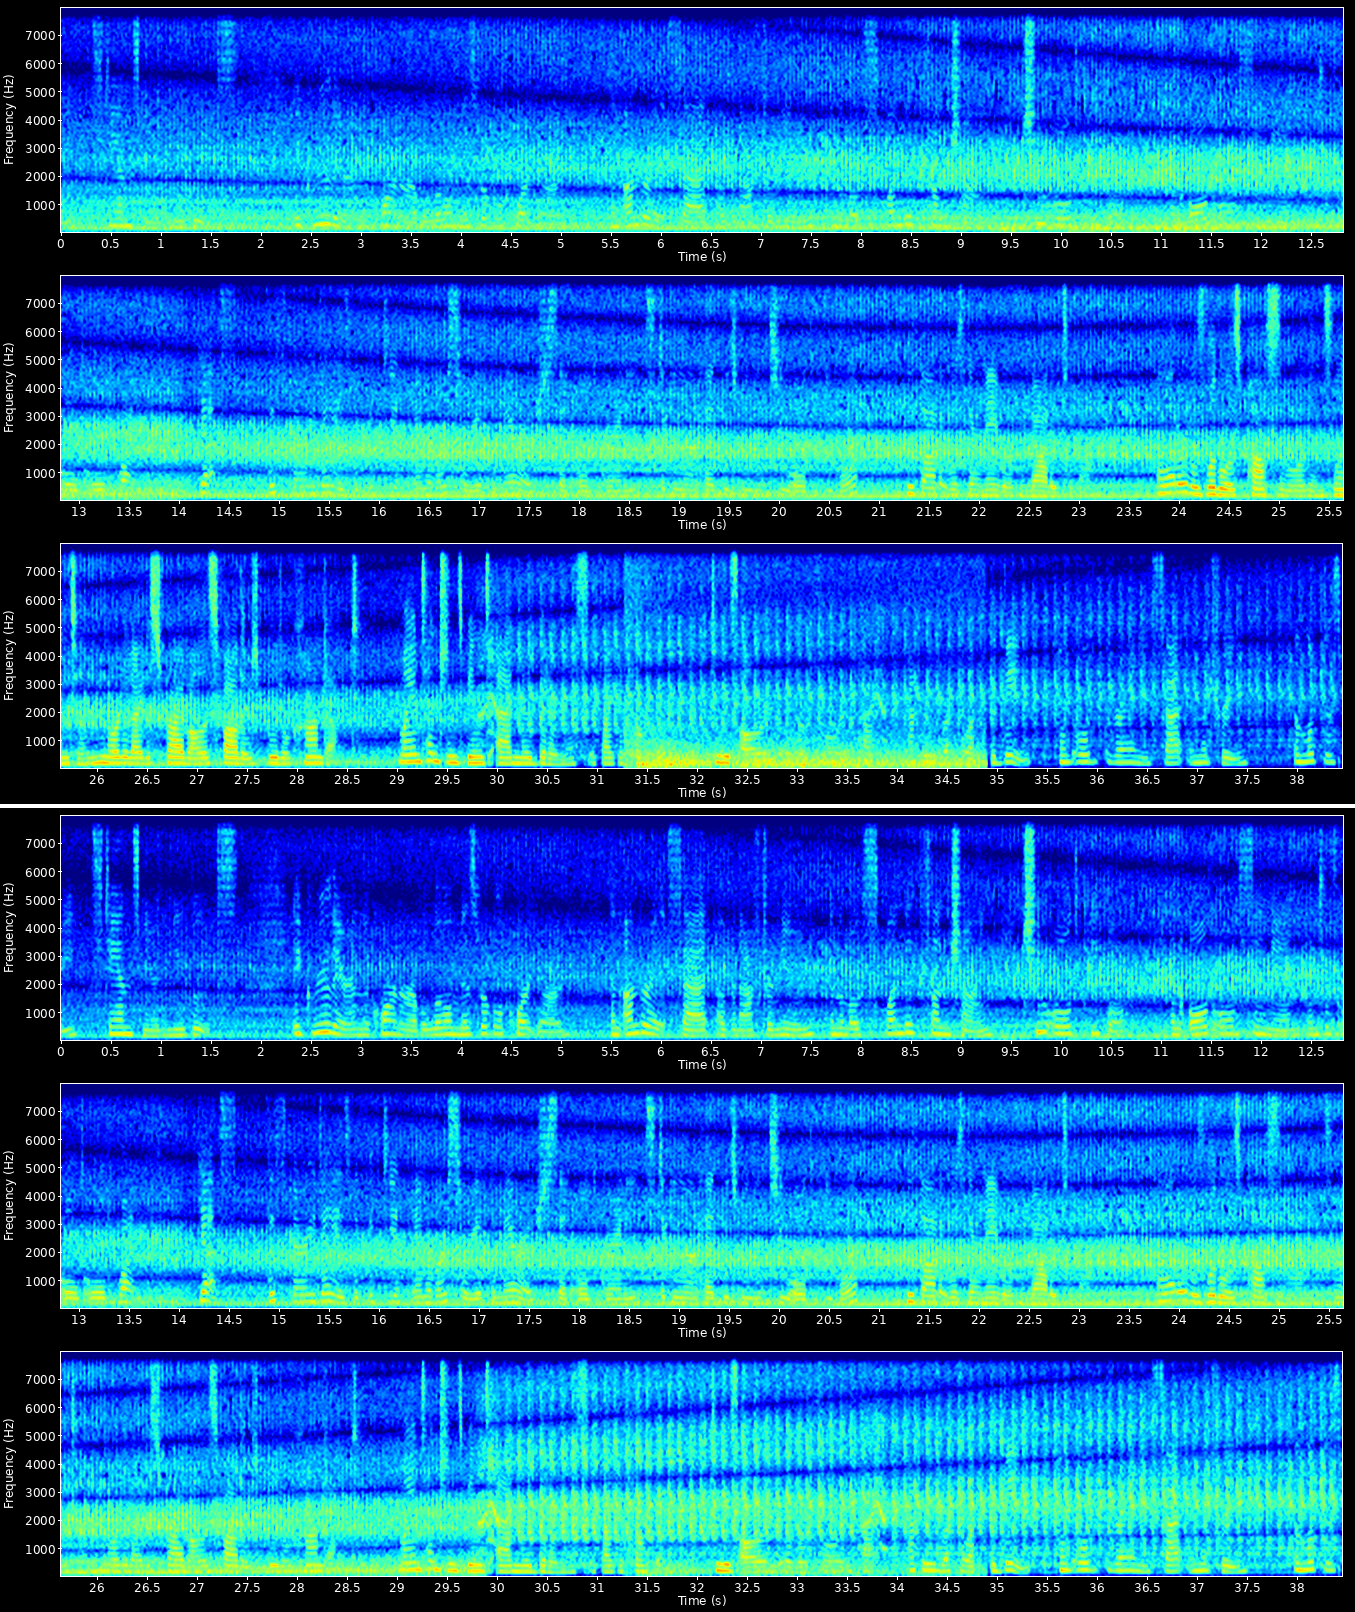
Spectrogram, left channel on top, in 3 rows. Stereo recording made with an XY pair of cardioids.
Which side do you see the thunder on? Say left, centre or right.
left.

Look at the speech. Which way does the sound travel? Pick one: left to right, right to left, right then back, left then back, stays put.
left then back.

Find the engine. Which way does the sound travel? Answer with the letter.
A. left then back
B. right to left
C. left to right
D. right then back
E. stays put
C.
